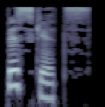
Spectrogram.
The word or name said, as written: biscuits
